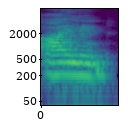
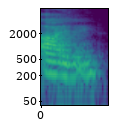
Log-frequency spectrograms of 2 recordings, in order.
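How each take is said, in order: Both takes have the same delivery.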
